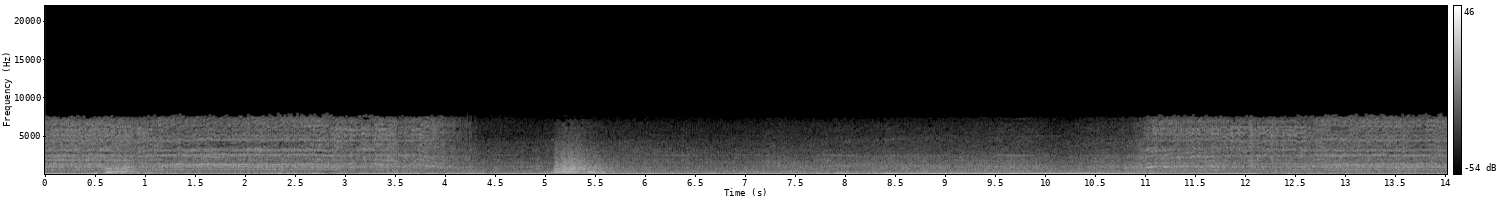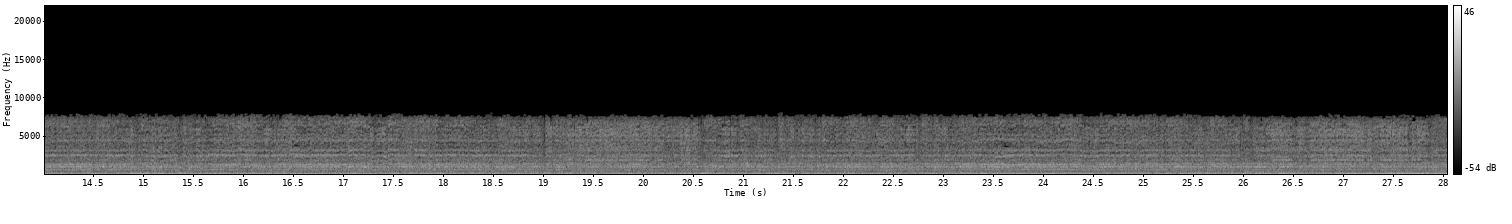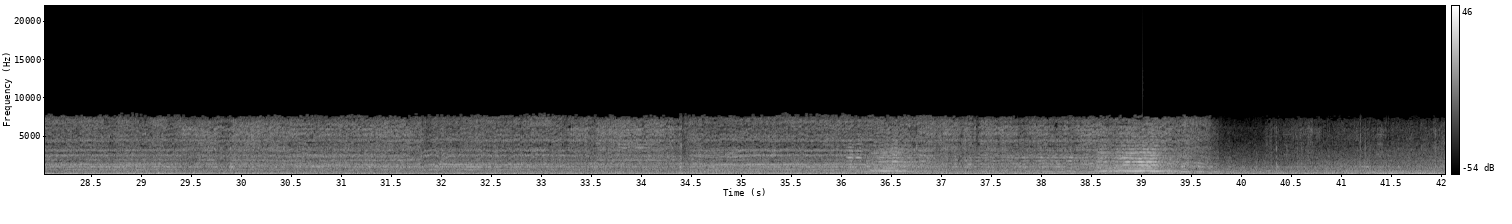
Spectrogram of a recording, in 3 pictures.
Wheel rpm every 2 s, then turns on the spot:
170, 140, 10, 0, 0, 100, 170, 170, 160, 170, 160, 170, 170, 170, 170, 160, 170, 170, 170, 110, 40.
40-42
